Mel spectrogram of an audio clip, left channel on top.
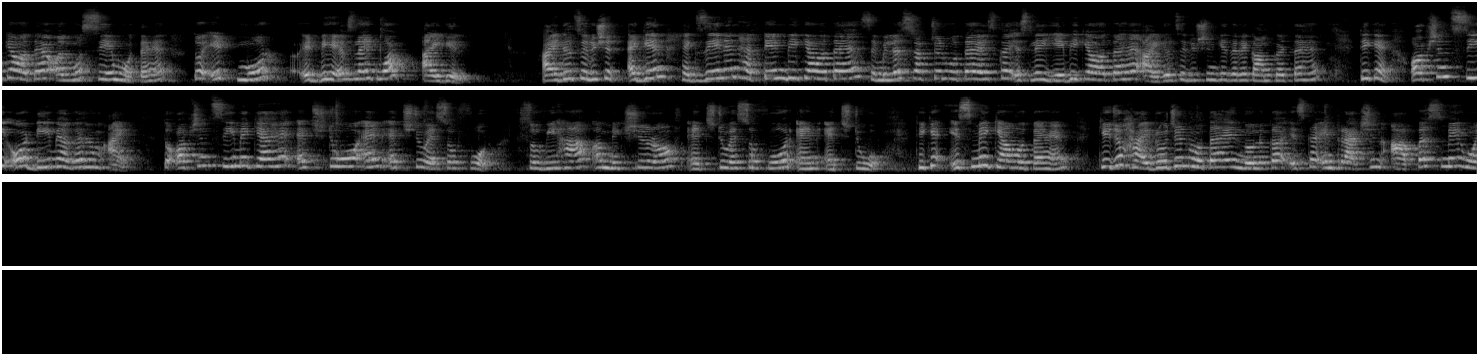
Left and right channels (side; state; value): right; silent; digital silence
